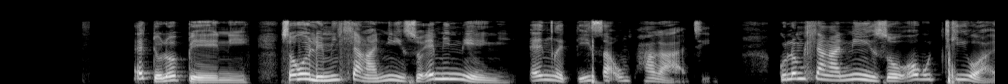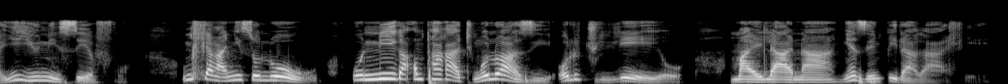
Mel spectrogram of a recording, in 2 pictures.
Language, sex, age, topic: North Ndebele, male, 18-24, health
